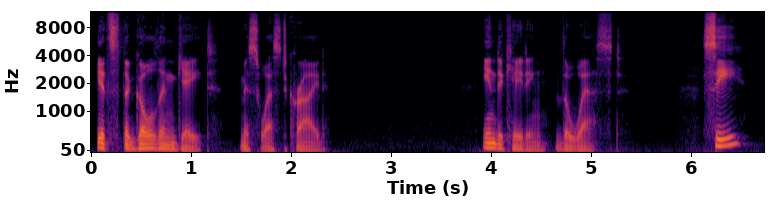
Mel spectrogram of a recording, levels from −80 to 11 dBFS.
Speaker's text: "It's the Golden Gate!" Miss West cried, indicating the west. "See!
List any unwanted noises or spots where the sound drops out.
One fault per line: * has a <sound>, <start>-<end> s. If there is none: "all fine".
all fine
